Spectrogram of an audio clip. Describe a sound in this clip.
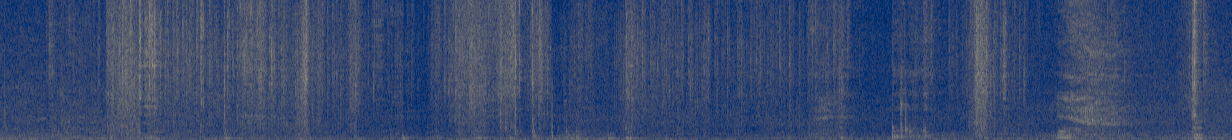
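A hand rubs and scrubs a glass windscreen.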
